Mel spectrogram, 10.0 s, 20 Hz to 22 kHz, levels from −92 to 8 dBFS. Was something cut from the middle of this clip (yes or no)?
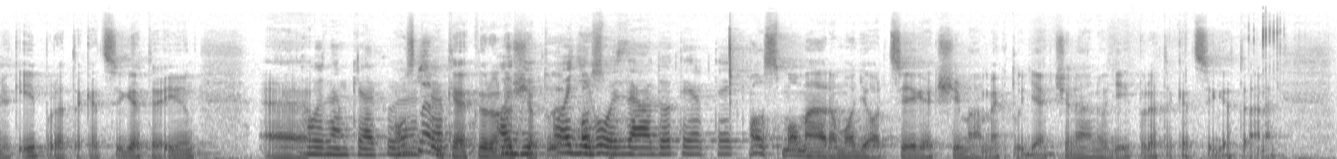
no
